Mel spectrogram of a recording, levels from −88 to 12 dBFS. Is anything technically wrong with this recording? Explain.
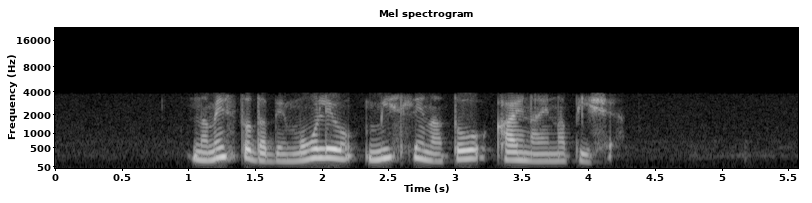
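No, nothing in this speech clip is technically wrong. It carries the narrow sound of G.711 telephone coding, with the line band running from about 250 Hz to 3.6 kHz and nothing heard above roughly 3.7 kHz.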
